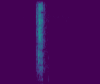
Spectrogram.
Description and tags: Knife Stab Melon
knife stabbing into a melon, can be edited to a variety of things
impact, knife, melon, stab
